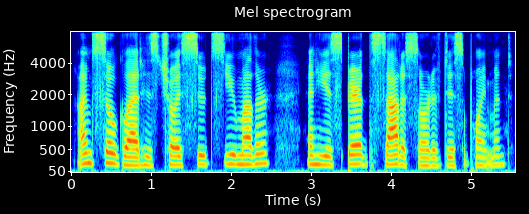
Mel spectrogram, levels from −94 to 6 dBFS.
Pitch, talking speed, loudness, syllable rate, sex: 185 Hz, 185 wpm, -20 LUFS, 4.9 syllables/s, female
